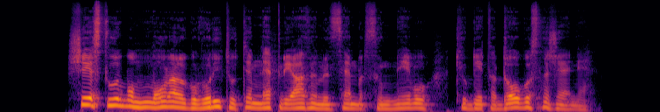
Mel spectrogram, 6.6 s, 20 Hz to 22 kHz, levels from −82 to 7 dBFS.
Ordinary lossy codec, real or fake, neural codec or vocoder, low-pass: none; fake; codec, 44.1 kHz, 1.7 kbps, Pupu-Codec; none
